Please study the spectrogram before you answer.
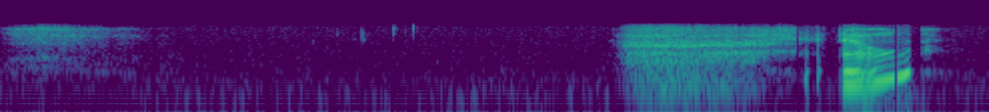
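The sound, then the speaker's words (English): Deep breaths drawn in and let out during a guided relaxation exercise: a few soft, airy rushes of breath, the longest lasting over a second, with quiet gaps between them. “So let's take several deep breaths.”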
